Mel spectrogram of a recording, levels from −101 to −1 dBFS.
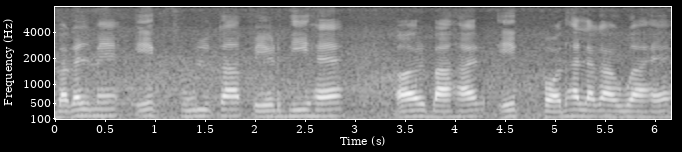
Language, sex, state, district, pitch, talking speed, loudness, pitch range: Hindi, male, Madhya Pradesh, Katni, 155 Hz, 145 wpm, -15 LUFS, 150-165 Hz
